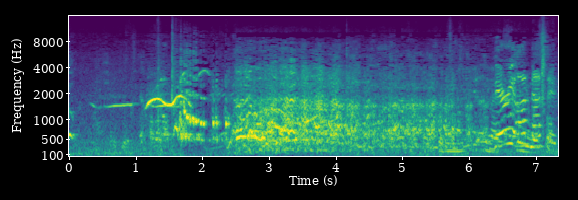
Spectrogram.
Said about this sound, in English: want to give us a gobble?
